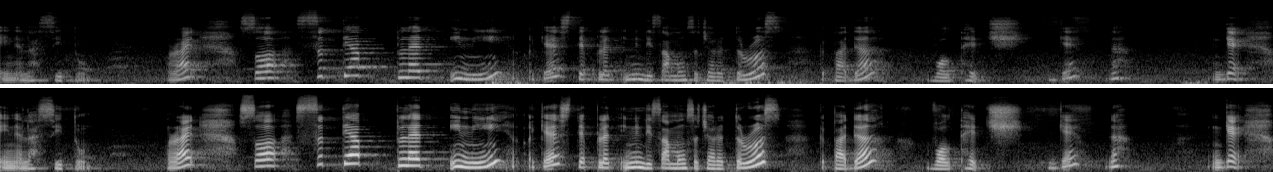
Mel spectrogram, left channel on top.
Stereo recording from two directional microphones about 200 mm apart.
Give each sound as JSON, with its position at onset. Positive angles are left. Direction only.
{"t": 0.0, "sound": "a woman's voice", "side_deg": -50}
